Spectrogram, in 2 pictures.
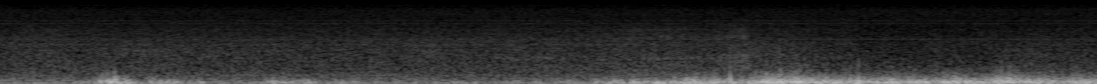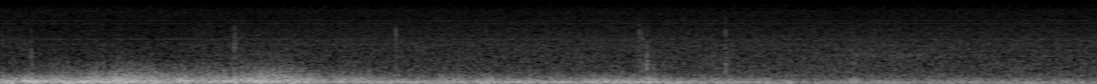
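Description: Wind buffeting a camcorder microphone outdoors: an irregular low rumble that swells about three seconds in and eases off near the end, after a short thump near the start.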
